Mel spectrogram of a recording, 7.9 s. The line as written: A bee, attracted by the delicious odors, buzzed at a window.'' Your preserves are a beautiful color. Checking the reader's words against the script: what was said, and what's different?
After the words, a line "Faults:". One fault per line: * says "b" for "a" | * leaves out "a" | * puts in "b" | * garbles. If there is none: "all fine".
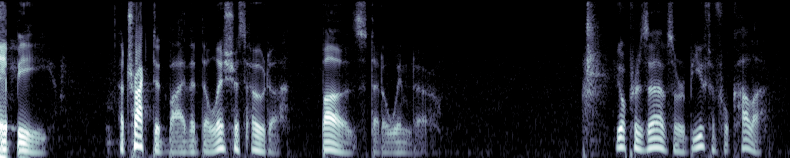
A bee, attracted by the delicious odor, buzzed at a window.'' Your preserves are a beautiful color.
Faults:
* says "odor" for "odors"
